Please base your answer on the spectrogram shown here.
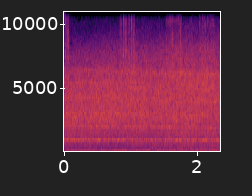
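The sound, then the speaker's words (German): Broad, steady jet engine roar of the world's largest passenger airliner taking off on its first test flight, a continuous loud low rumble with a faint steady tone above it, no voices. “Am 27. April 2005 ist es aber soweit und die Maschine hebt vor tausenden Zuschauern zu ihrem fast vierstündigen Testflug ab.”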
